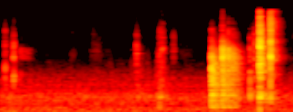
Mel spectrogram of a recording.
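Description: A few light clicks, then a short, sharp clatter of small hard objects near the end: batteries being taken out of a musical snow globe's base.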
